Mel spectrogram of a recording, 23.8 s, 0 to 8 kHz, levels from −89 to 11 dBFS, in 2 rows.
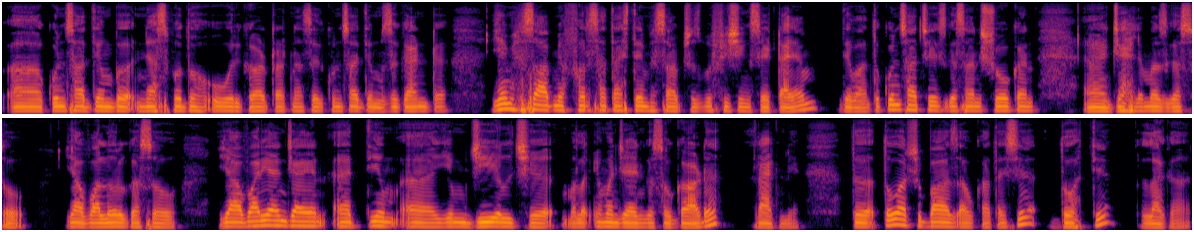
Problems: none marked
